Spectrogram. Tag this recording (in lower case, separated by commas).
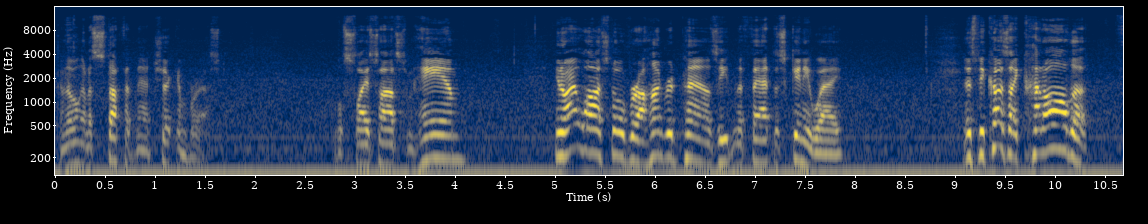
speech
